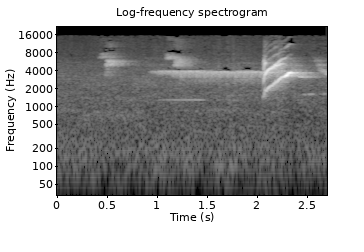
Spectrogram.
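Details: Belgian canary, popular song style used to excite other canaries: a long thin steady whistle, then a loud upswept note and a short downward tail.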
